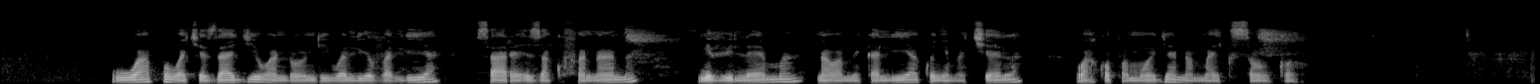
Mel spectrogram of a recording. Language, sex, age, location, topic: Swahili, male, 18-24, Mombasa, education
